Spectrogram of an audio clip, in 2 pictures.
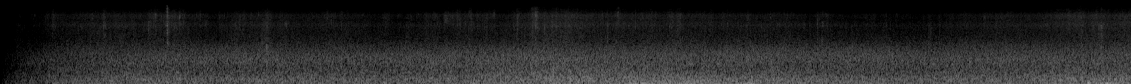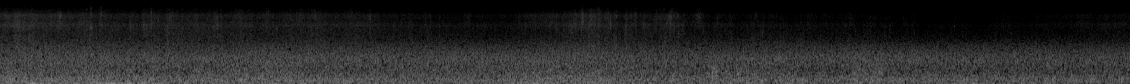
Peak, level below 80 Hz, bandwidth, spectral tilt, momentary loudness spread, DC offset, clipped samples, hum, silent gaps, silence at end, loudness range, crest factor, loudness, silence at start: -22 dBFS; -48 dBFS; 16.5 kHz; -4 dB/octave; 4 LU; under 0.1%; under 0.1%; none; none; 0 s; 3 LU; 16 dB; -40 LUFS; 0 s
